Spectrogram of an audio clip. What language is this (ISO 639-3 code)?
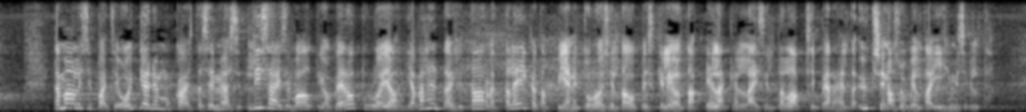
fin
